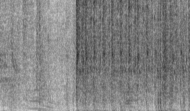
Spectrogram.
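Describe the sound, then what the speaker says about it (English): Gunfire in the shooter Call of Duty: Modern Warfare II, a loud, sudden burst of rapid shots erupting after a brief lull, with a voice speaking over it. "I am getting shot from behind."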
